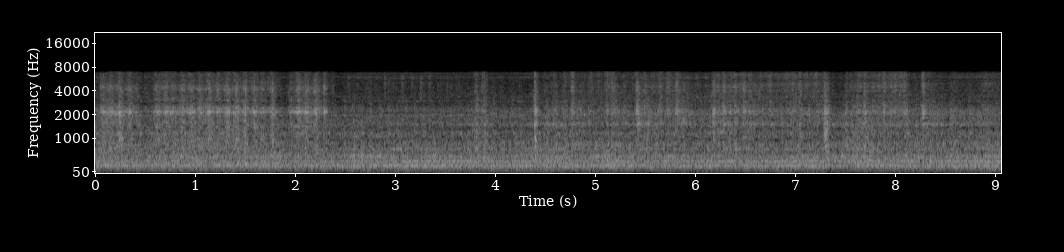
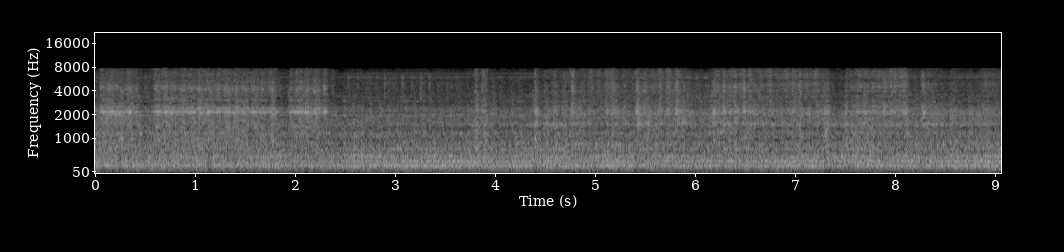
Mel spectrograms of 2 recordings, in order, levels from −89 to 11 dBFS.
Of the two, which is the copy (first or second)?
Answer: second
